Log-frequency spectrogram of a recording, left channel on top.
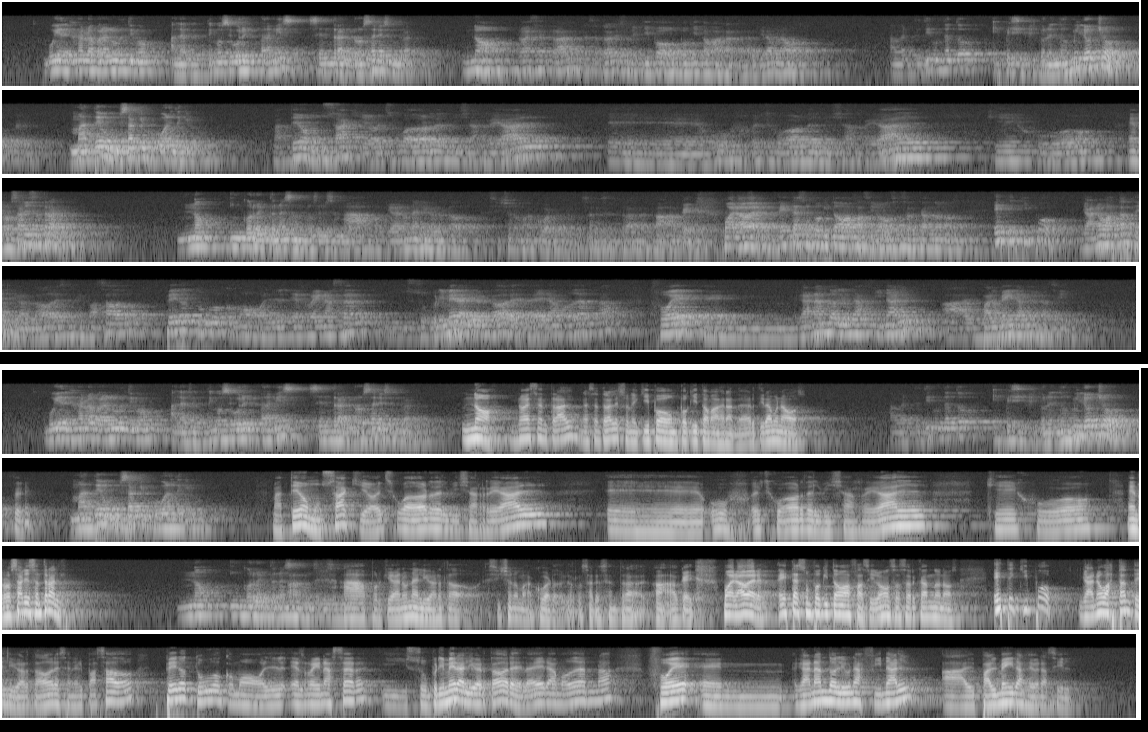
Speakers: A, on the left; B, on the right.
A: Voy a dejarla para el último, a la
B: sí.
A: que tengo seguro. Para mí es Central, Rosario Central.
B: No, no es Central. No es Central, es un equipo un poquito más grande. A ver, tirame una voz.
A: A ver, te tiro un dato específico. En el 2008,
B: sí.
A: Mateo Musacchio jugó en este equipo.
B: Mateo Musacchio, exjugador del Villarreal. Eh, uf, exjugador del Villarreal que jugó en Rosario Central.
A: No, incorrecto, no es
B: Ah,
A: en Rosario Central.
B: ah, porque ganó una Libertadores y yo no me acuerdo que Rosario Central. Ah, ok. Bueno, a ver, esta es un poquito más fácil, vamos acercándonos. Este equipo ganó bastantes Libertadores en el pasado, pero tuvo como el, el renacer y su primera Libertadores de la era moderna fue en- ganándole una final al Palmeiras de Brasil.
